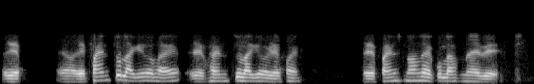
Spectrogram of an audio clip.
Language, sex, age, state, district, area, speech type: Assamese, male, 18-30, Assam, Kamrup Metropolitan, urban, conversation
